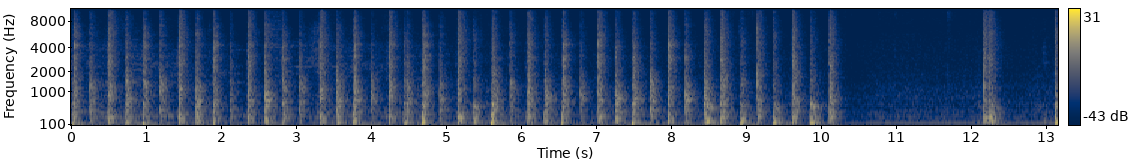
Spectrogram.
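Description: Drumsticks striking the pads of an electronic drum kit in a steady beat of about four to five hits a second. The playing stops about ten seconds in, leaving a faint low hum.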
